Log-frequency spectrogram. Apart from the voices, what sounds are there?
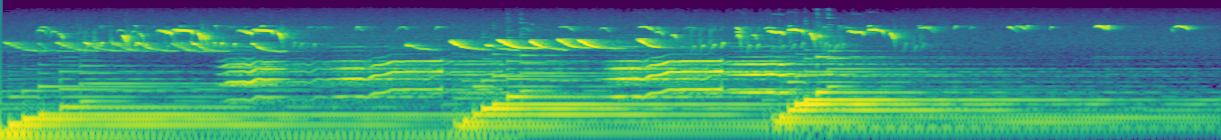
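forest ambience with birdsong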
